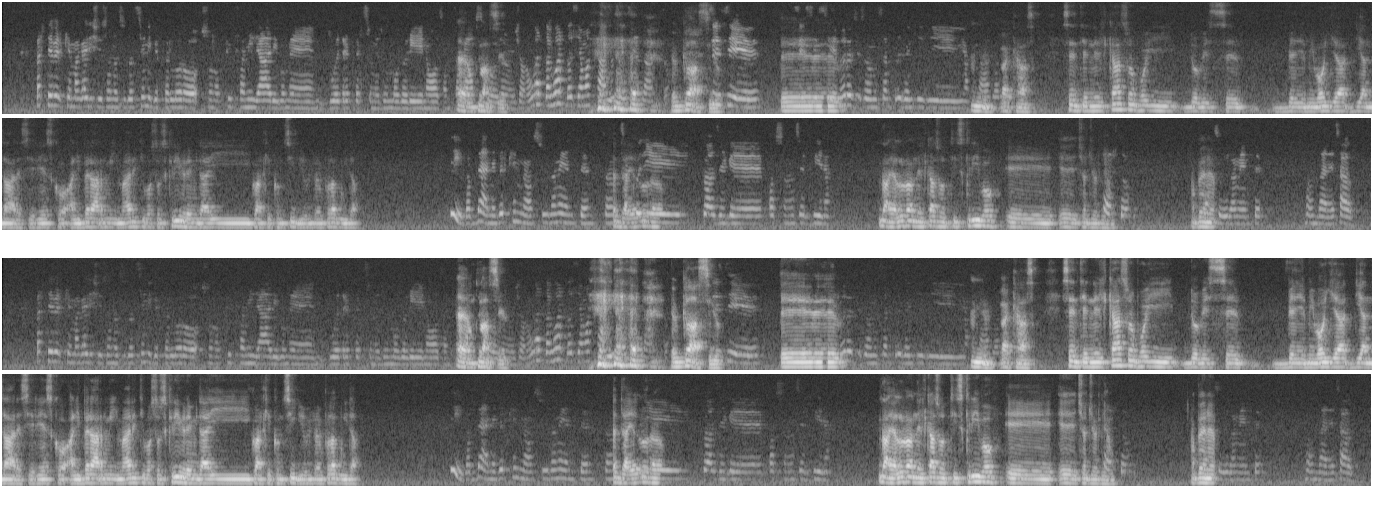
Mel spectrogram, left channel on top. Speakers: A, on the left (about 50°); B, on the right (about 70°).
A: parte perché magari ci sono situazioni che per loro sono più familiari, come due o tre persone sul motorino senza
B: Eh, È
A: casco,
B: un classico.
A: e loro mi dicevano guarda, guarda, siamo
B: <laughs>
A: a casa, sì, sì, esatto.
B: È un classico.
A: Sì, sì,
B: Eh,
A: sì, sì, sì, loro si sono sempre sentiti a
B: Mm,
A: casa lì.
B: a casa. Senti, e nel caso poi dovesse venirmi voglia di andare, se riesco a liberarmi, magari ti posso scrivere, mi dai qualche consiglio, mi fai un po' la guida.
A: Sì, va bene, perché no, assolutamente. Sono
B: E
A: un sacco
B: dai, allora,
A: di di cose che possono servire.
B: dai, allora nel caso ti scrivo e e ci aggiorniamo.
A: Certo,
B: Va bene?
A: assolutamente. Va bene, ciao.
